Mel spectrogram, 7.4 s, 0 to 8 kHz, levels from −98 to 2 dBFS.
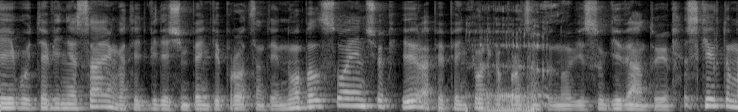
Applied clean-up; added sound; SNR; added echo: none; Burping, eructation; 5 dB; reverberation time 0.2 s.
